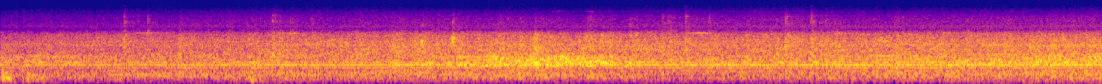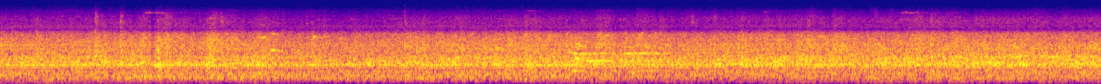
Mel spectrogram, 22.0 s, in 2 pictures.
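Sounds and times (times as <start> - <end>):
freight train rail rumble: 0.0 - 22.0
wheels clicking over rail joints: 2.6 - 7.2, 11.8 - 15.4.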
